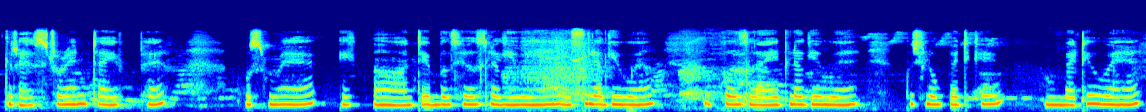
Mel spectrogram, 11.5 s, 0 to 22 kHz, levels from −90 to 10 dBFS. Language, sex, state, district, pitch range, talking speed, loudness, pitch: Hindi, female, Jharkhand, Sahebganj, 270-295 Hz, 135 wpm, -19 LUFS, 280 Hz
